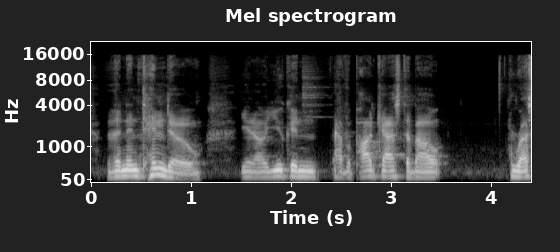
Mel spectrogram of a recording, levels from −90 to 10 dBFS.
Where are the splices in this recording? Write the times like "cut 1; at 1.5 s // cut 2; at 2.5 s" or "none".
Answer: none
